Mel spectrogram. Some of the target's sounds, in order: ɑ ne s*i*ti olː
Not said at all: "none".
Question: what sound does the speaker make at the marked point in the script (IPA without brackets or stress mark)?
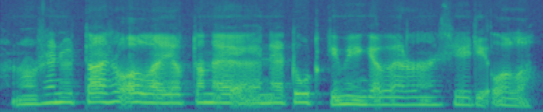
iː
